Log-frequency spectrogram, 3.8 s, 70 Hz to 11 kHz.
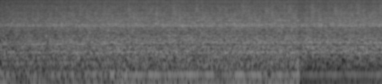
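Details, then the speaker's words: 1977 Mercedes 450 SLC V8, warm, idling slow and deep around 600 rpm versus the specified 750, with a soft uneven pulse; revs run high cold then nearly stall warm, auxiliary air valve suspected. "And we're only doing about 600 revs. They say 750."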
